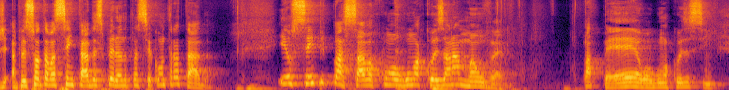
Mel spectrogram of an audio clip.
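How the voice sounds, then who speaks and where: The man's voice is high in pitch and swings very widely. He talks at a fairly quick pace. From São Paulo, East Zone. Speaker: entrepreneur, events agency owner. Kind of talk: casual interview chat. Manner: animated.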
